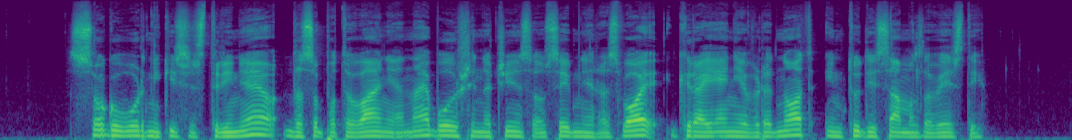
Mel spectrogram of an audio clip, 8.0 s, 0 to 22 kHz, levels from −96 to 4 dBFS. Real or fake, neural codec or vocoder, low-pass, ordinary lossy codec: fake; vocoder, 44.1 kHz, 128 mel bands every 256 samples, BigVGAN v2; none; none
